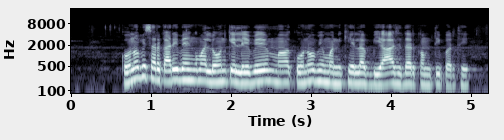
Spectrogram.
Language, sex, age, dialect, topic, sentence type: Chhattisgarhi, male, 18-24, Western/Budati/Khatahi, banking, statement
